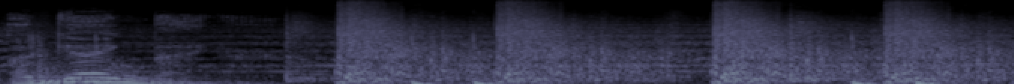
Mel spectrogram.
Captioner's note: gunshots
